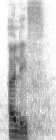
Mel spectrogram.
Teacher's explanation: الف نرمی سے پڑھیں گے، حلق کے نیچے سے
